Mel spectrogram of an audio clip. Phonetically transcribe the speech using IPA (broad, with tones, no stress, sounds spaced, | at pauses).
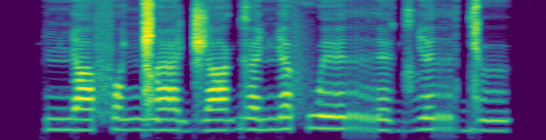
ɲ a˨ f ʌ˨ ŋ͡ǁ æ˨ d͡ʒ a˨˦ ɡ ɛ˨ ɲ ɛ˦ f w e˦ r e˨ ɡ ʎ e˦ r ɟ ɨ˨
